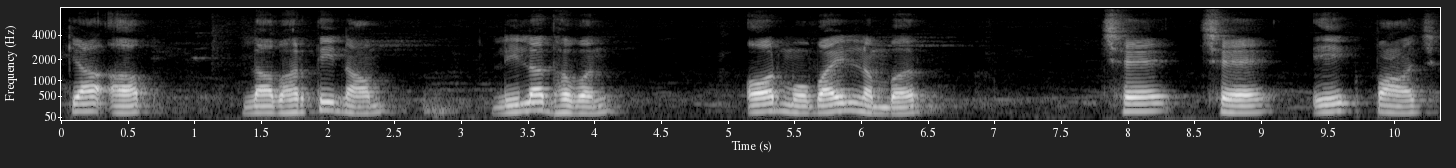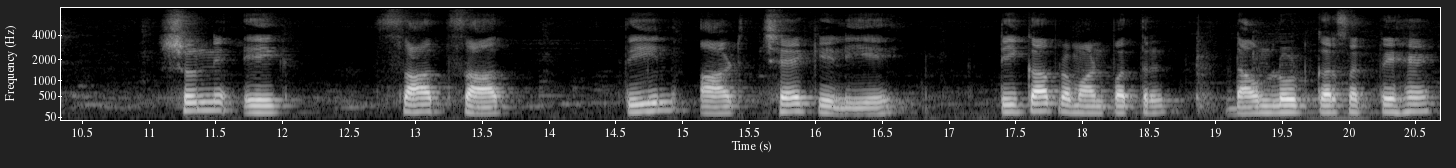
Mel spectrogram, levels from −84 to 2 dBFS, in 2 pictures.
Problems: constant background noise, continuous background conversations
